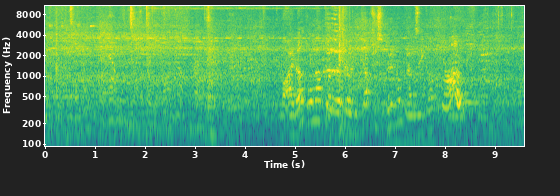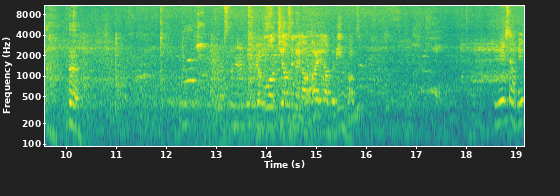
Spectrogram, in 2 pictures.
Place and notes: Le Tréport, France - Le Tréport funicular
Using the funicular located in the city called Le Tréport. We use here the top station. During this recording, people wait a few time, we embark in the funicular and after the travel, I record people waiting at the low station.
3 November 2017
